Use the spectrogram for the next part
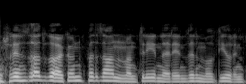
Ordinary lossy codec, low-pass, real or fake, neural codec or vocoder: MP3, 48 kbps; 7.2 kHz; fake; autoencoder, 22.05 kHz, a latent of 192 numbers a frame, VITS, trained on many speakers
